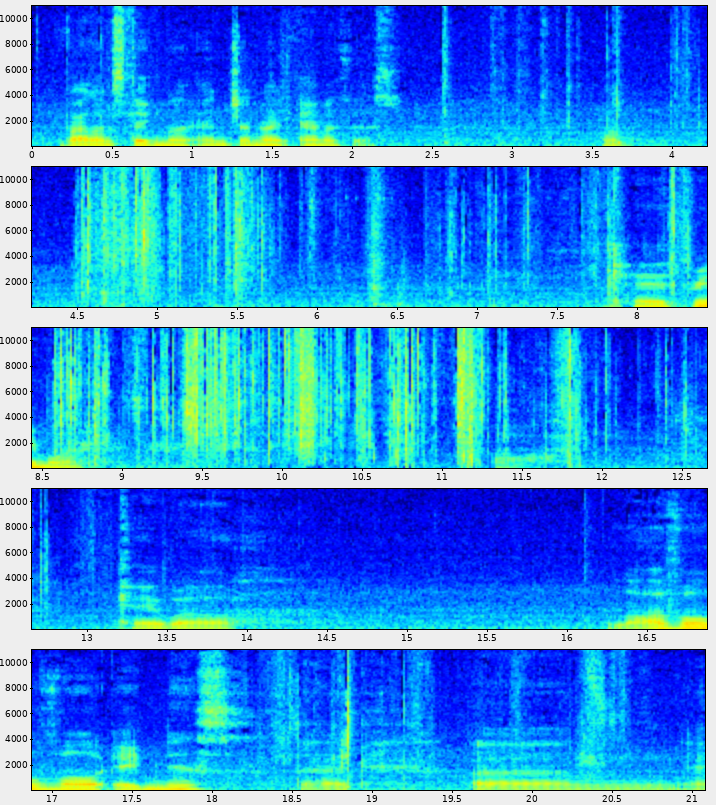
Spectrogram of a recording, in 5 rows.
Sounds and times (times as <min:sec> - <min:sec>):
Speech: 0:00.2 - 0:02.3, 0:03.6 - 0:03.8, 0:13.2 - 0:14.0, 0:16.2 - 0:18.9, 0:19.6 - 0:21.0.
